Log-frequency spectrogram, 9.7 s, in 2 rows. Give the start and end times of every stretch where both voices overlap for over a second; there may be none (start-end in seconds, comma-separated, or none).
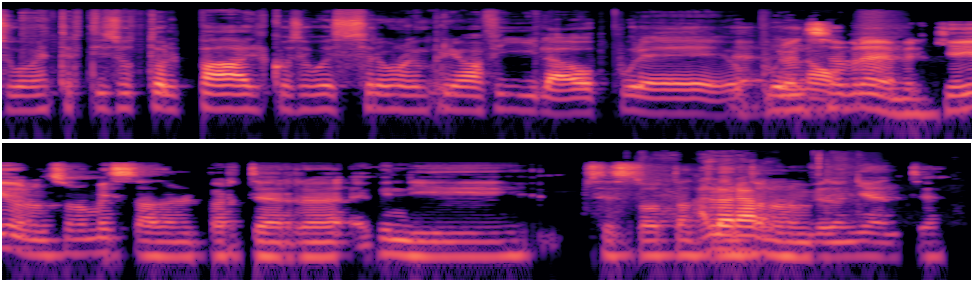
none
